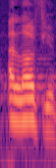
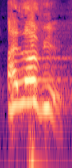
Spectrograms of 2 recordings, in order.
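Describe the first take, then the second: First: Gentle. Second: "I love you" shouted, much louder and higher; war cry. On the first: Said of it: "you go up to a girl and say". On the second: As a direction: yell "I love you" like charging into battle. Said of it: "like you're about to start a war". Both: Shown as a demonstration.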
